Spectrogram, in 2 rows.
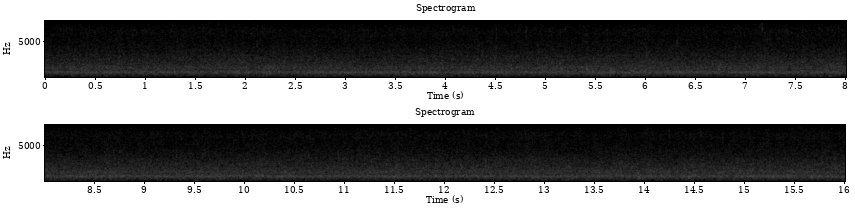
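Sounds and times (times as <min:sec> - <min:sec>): brook running water: 0:00.0 - 0:16.0.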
